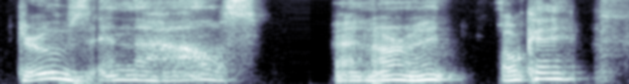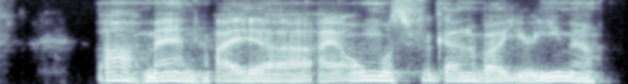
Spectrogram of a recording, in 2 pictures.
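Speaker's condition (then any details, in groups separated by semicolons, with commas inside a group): No condition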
